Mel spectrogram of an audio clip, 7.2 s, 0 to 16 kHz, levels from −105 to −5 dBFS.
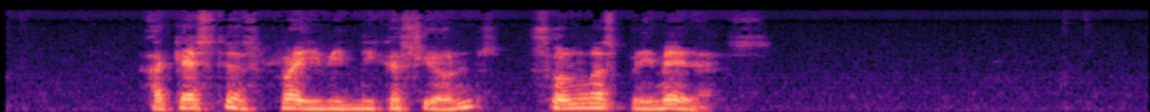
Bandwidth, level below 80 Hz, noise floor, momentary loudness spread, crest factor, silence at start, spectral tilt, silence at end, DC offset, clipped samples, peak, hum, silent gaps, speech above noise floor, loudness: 11.5 kHz; -60 dBFS; -69 dBFS; 8 LU; 20 dB; 0.95 s; -7 dB/octave; 2.75 s; under 0.1%; under 0.1%; -4 dBFS; none; none; 46 dB; -23 LUFS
